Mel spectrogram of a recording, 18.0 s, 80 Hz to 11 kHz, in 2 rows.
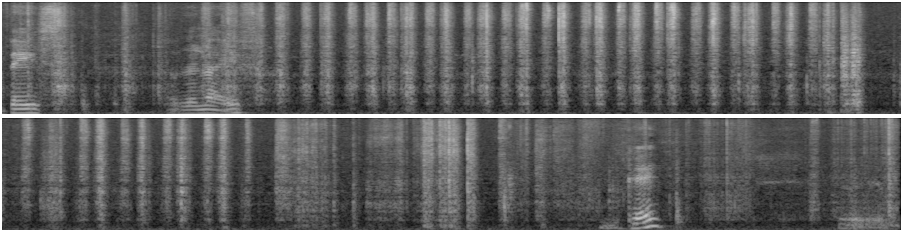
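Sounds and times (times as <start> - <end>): knife blade sawing through foam: 1.8 - 8.6.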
